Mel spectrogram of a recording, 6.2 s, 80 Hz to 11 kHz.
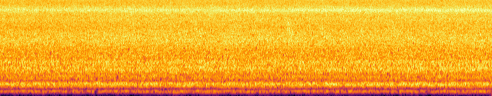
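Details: Swarm of honey bees massing around a raw 7 lb piece of shungite, where bees had not been seen for years; a dense, steady, unbroken droning hum with a low buzzy core, constant loudness throughout.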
